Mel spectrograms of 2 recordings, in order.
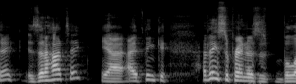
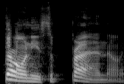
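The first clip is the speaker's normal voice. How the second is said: a light New Jersey mobster twang on "Tony Soprano", louder; Tony Soprano accent; 8 dB louder than usual. Retold or imitated. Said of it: "do you think that's how Tony Soprano talks?".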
